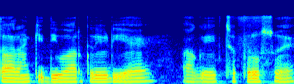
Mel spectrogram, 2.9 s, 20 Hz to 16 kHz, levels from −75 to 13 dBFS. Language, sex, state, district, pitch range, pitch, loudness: Rajasthani, female, Rajasthan, Churu, 140-145 Hz, 145 Hz, -19 LUFS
